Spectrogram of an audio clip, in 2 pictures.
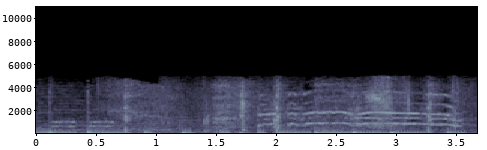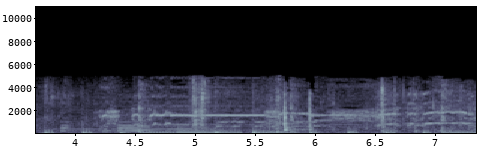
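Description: A busy flock of chickens clucks and squawks continuously, with sharp overlapping calls and what sounds like a rooster crowing, loud, with no voices.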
